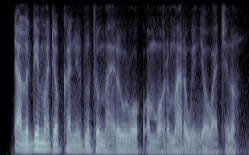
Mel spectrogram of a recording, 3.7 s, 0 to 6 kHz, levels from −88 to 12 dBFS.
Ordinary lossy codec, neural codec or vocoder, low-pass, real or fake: none; codec, 16 kHz in and 24 kHz out, 0.6 kbps, FocalCodec, streaming, 4096 codes; 5.4 kHz; fake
